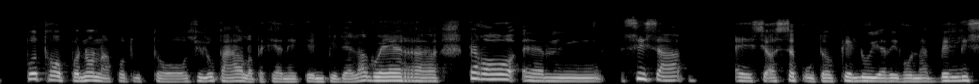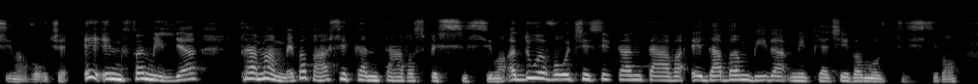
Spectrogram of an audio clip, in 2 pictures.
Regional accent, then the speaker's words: Limburg, Netherlands; Italian is a second language; Io sono olandese, sono nata nel sud dell'Olanda, vicino a Maastricht, oramai posso dire Maastricht perché tutti sanno dove è Maastricht, è la città del sud dell'Olanda, simbolo dell'Europa, e è una zona molto musicale.

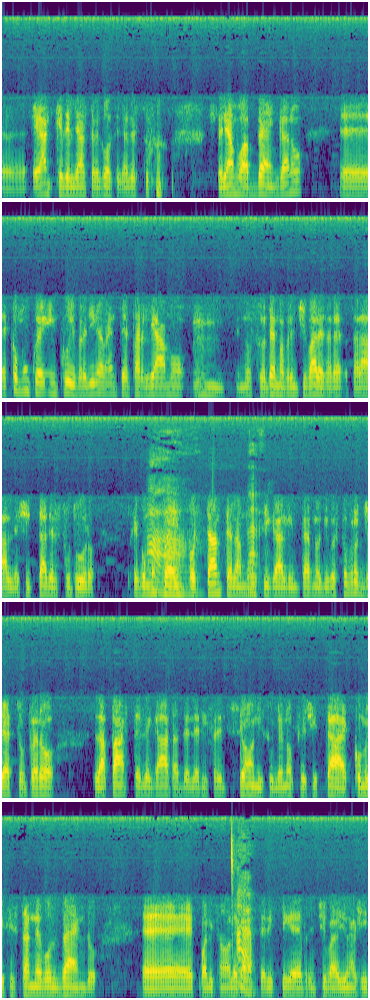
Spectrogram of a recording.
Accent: Messina, Sicily, Italy; born there; l'abbiamo fatta a Messina, la mia città natale

